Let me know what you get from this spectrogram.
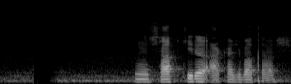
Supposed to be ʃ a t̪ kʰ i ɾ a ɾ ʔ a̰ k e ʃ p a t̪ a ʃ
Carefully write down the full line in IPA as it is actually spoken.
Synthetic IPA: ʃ a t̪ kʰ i ɾ a ɾ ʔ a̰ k a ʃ b a t̪ a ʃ

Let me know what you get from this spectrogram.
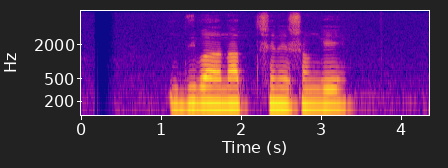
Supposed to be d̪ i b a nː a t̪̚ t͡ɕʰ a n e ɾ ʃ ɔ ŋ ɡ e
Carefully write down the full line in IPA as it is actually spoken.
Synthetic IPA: d̪ i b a n a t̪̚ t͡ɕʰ e n e ɾ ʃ ɔ ŋ ɡ e

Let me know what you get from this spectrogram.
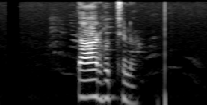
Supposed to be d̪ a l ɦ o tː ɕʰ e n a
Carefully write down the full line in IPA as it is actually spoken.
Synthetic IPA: t̪ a ɾ ɦ o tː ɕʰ e n a

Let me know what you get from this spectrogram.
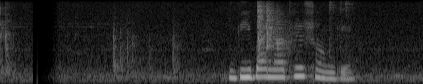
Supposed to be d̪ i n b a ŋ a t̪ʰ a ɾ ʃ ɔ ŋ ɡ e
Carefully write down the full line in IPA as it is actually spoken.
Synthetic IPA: d̪ i b a n a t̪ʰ e ɾ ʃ ɔ ŋ ɡ e

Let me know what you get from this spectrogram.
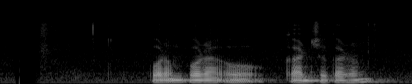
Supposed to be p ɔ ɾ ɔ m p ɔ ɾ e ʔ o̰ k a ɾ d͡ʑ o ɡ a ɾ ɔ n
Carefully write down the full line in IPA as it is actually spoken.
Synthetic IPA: p ɔ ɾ ɔ m p ɔ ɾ a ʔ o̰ k a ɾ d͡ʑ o k a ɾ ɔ n

